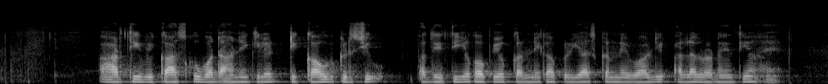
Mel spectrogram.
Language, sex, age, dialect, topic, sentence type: Hindi, male, 18-24, Hindustani Malvi Khadi Boli, agriculture, statement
